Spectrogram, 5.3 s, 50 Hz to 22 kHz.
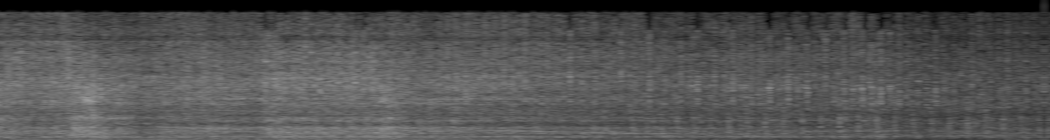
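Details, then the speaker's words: Caterpillar B-model diesel in a Peterbilt 378, about 433,000–435,000 total miles, sits most of the time, oil-pressure override button, minor front structure leak: low, steady idle with even clatter and no knocks or misfires. Normal idle. "And if anybody be interested in a good running B model cat, I'll go ahead and fire it up well you can listen to it. It's got an override button for oil pressure. Nothing wrong with this engine, nothing."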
